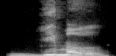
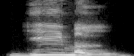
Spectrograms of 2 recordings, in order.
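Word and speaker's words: גימל: Number 3, our third letter is Gimel. Gimel.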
